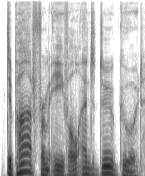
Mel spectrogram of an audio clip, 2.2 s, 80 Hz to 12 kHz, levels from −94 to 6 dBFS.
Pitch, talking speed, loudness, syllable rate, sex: 110 Hz, 165 wpm, -19 LUFS, 4.0 syllables/s, male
